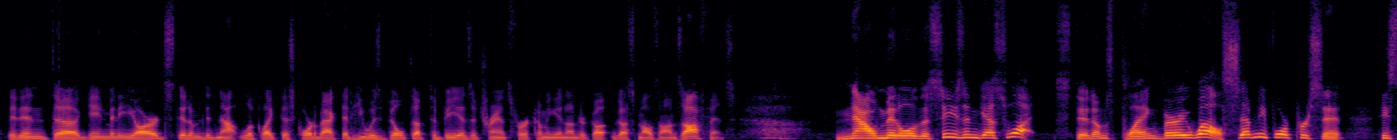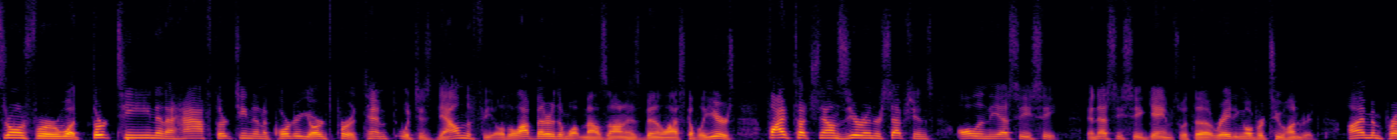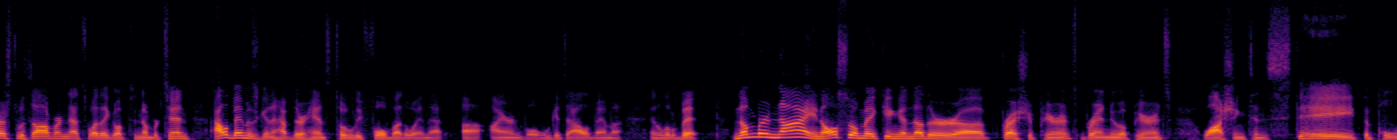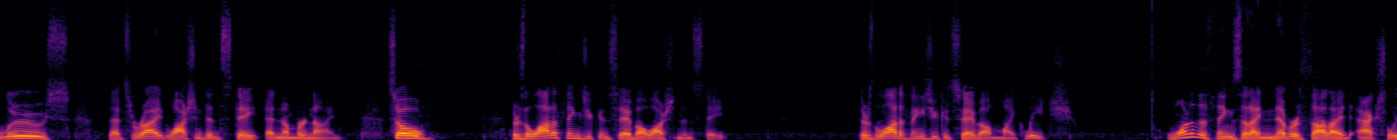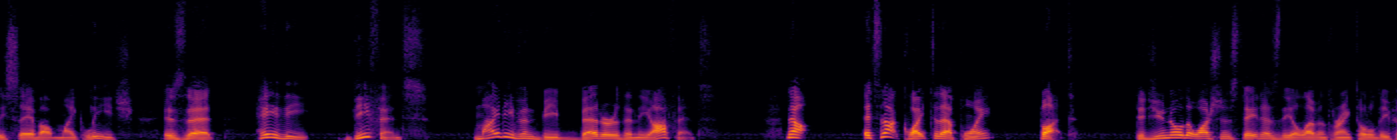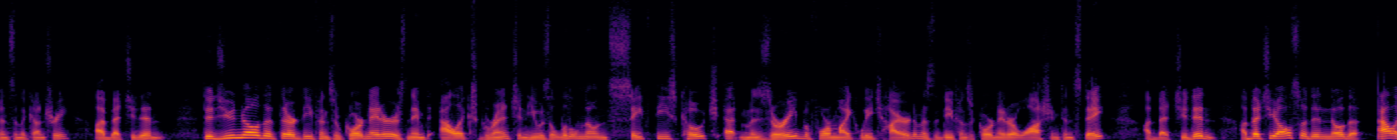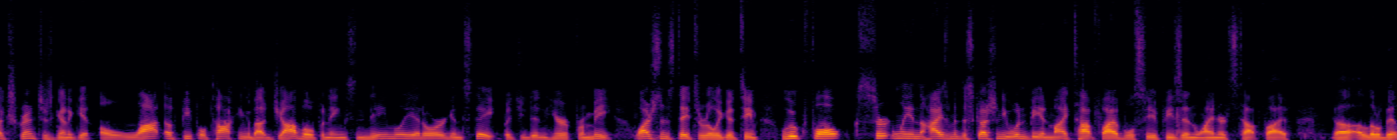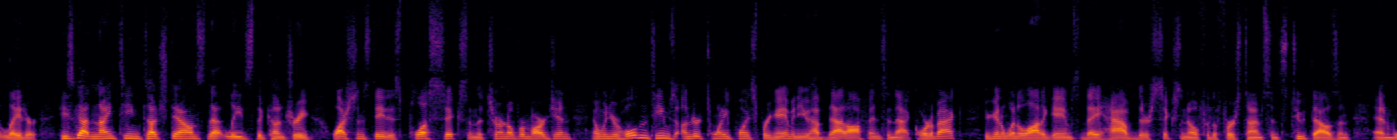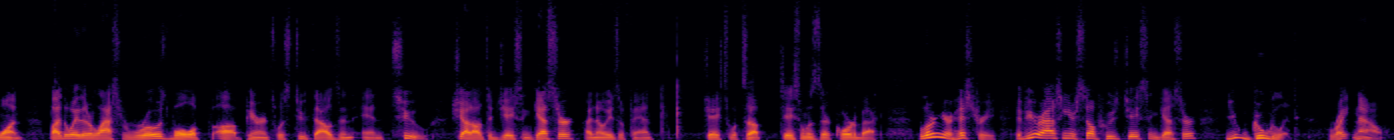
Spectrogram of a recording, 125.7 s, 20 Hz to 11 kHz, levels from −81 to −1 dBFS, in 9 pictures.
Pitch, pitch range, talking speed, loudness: 140 Hz, 125-160 Hz, 200 wpm, -26 LUFS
